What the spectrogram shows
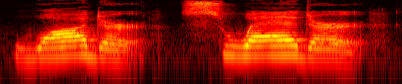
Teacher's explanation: In American English, that T will change to a D sound.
